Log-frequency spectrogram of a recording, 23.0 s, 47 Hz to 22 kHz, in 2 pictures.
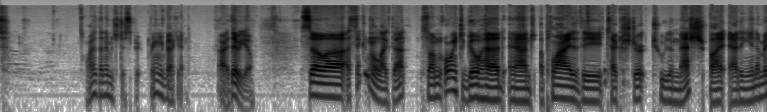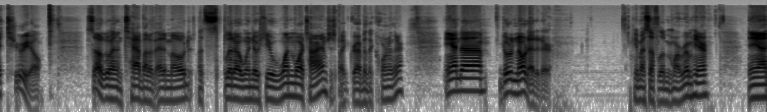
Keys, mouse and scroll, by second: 1.3 middle click, 1.6 click, 10.7 a, 12.4 Tab, 14.8-16.7 drag, 18.4 click, 19.2 click, 21.5-23.0 drag.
